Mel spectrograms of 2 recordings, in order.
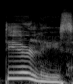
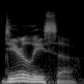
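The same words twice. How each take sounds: First: It is said in a put-on Irish accent. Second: It is said in the speaker's ordinary accent.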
